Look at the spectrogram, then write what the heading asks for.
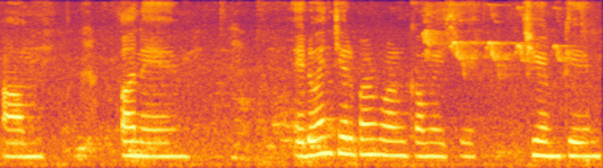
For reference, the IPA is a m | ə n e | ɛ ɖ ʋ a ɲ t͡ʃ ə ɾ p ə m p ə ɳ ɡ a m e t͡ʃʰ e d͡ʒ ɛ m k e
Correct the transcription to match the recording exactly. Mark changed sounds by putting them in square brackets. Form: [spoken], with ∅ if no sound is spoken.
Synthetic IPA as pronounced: a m | ə n e | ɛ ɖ ʋ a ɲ t͡ʃ ə ɾ p ə [ɳ] p ə ɳ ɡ [ə] m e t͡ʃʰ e d͡ʒ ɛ m k e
